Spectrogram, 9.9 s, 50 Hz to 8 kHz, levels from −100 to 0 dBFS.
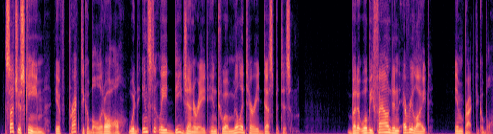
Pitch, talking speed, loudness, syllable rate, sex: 130 Hz, 140 wpm, -18 LUFS, 5.6 syllables/s, male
